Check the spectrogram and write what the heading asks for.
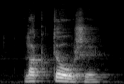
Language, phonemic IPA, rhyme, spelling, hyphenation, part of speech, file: Dutch, /ˌlɑkˈtoː.zə/, -oːzə, lactose, lac‧to‧se, noun, Nl-lactose.ogg
- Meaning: lactose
